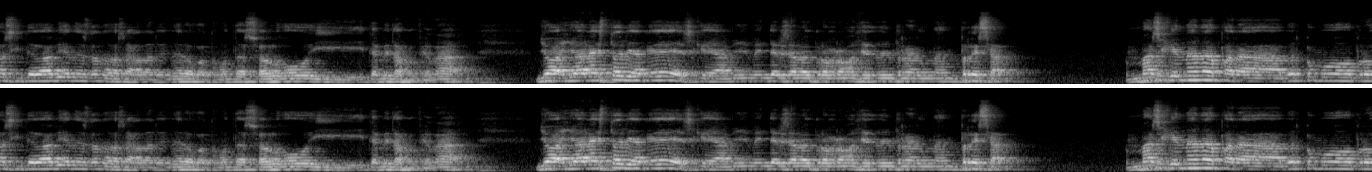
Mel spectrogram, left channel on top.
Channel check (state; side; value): identical; both; correlation 1.00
